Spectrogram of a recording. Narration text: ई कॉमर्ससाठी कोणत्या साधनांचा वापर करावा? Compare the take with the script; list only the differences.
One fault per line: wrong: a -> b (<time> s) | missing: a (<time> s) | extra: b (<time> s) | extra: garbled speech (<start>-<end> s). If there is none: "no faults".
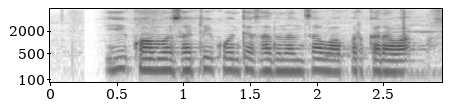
no faults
